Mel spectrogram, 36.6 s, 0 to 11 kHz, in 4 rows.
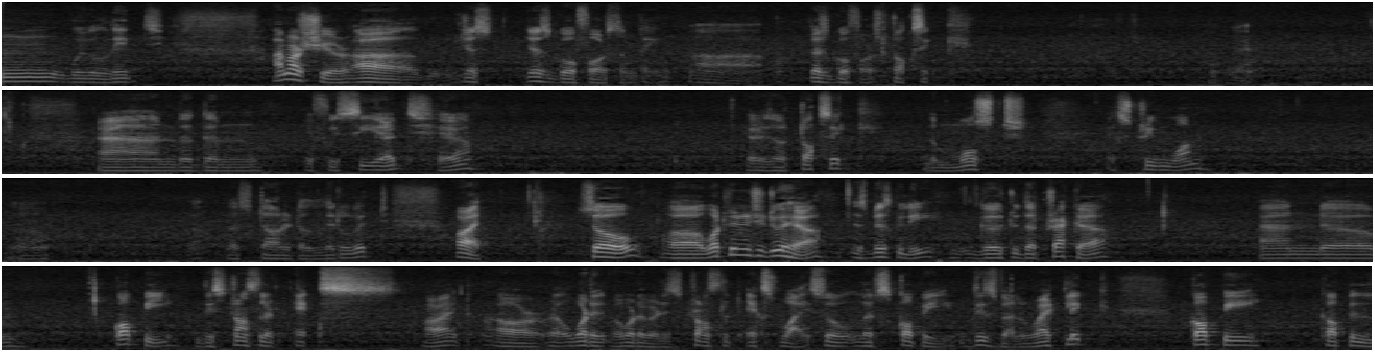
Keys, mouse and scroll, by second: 0.5 Down, 2.8 Down, 3.5 Up, 4.5 Down, 5.8 Return, 9.1 click, 10.3 1, 12.0-14.8 drag, 14.8-15.4 scroll up 1, 15.4 click, 16.0-17.6 scroll up 1, 17.6 click, 18.1 scroll down 1, 20.0 scroll up 1, 20.3 click, 21.3 click, 22.4 click, 22.6 1, 23.1 click, 24.6 click, 33.8 right click.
